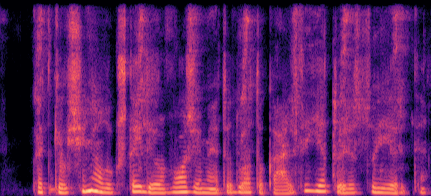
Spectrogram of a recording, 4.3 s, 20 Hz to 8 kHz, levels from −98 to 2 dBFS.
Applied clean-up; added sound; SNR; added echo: neural mask model Resemble Enhance denoiser.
